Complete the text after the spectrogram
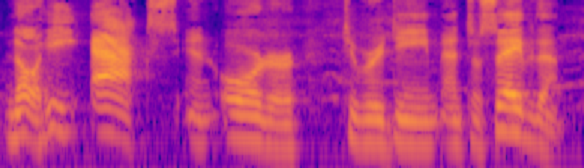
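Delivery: ordinary delivery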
